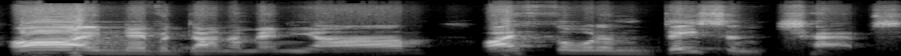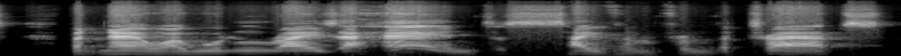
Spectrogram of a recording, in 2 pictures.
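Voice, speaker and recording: Man acting out huge bushman, Australian accent, aggrieved slangy rant, raised pitch, forceful bright tone, bush poem recital. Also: steady tone, low-quality recording. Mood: defiant, bitter. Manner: loud, aggrieved, drawn-out ranting in bush slang. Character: huge angry swagless bushman, cursing his robbers.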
